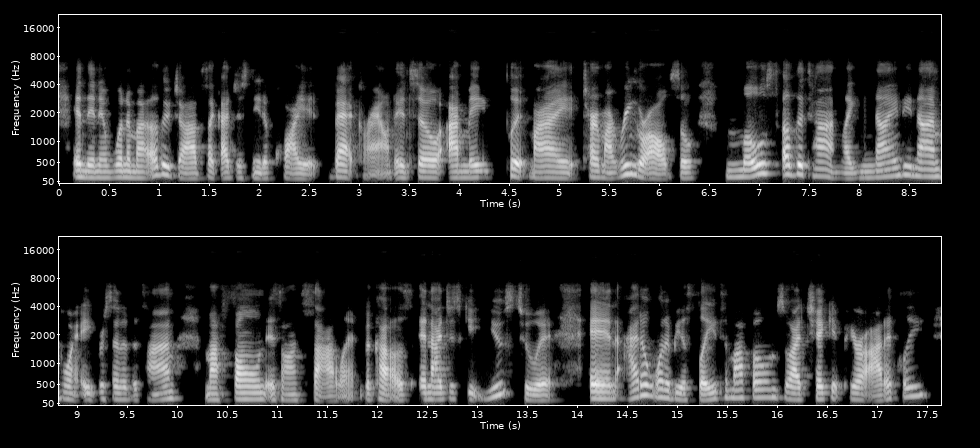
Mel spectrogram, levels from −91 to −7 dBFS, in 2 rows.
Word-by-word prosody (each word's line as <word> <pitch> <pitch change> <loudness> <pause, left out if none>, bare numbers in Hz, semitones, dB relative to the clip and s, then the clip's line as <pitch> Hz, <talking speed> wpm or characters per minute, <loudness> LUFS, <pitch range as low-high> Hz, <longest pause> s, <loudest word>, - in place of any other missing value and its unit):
and 150 -1 +3
then 140 0 +1
in 140 0 -3
one 150 0 0
of 145 - 0
my 135 -1 +1
other 200 +3 +3
jobs, 125 -8 0
like - - -2
I 130 - +4
just 135 0 -13
need 130 -1 -5
a 125 - -3
quiet 455 - -2
background, - - 0
and 140 -1 -1
so 140 -2 +2
I 140 +1 +7
may 145 +1 -2 0.2
put 485 -1 +3
my 135 -1 +2
turn 150 -2 +2
my 125 - +3
ringer 215 - +2
off. 115 -2 +3
So, 130 0 -2 0.3
most 165 +10 +1
of 215 +1 +4
the 220 - +6
time, 175 -9 -1
like 125 +1 -4
99.8% 160 -1 -1
of 140 - -8
the 130 - -9
time, 155 +5 +1 0.3
my 140 0 +2
phone 150 0 +3
is - - -3
on 130 0 -4
silent 130 - -2
because 130 - +1
and 150 -1 +3
I 145 - +4
just 155 +1 -12
get 145 - -7
used 265 - -6
to 125 - -1
it, 125 - +1 0.4
and 80 -1 +6
I 185 +3 +2
don't 240 -1 +2
wanna 185 -3 0
be 150 -3 -2
a 135 - -3
slave 135 +3 0
to 185 - -10
my 180 +1 +1
phone. 190 +1 -2
So, 170 -5 -5
I 140 - +6
check 150 +1 0
it - - -4
periodically, 215 - -1
150 Hz, 215 wpm, -25 LUFS, 135-180 Hz, 0.4 s, I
